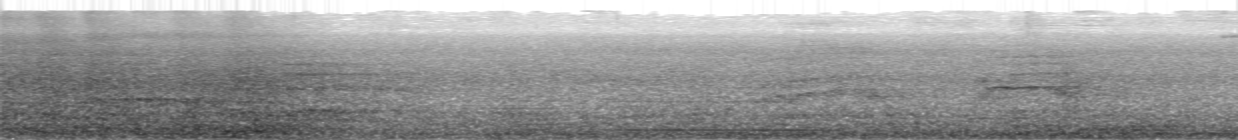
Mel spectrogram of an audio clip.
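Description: ATL SkyTrain automated people mover pulling away from the station, its running noise fading over the first two seconds and leaving a lower steady hum, heard through the closed glass platform doors.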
